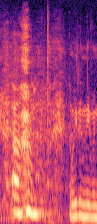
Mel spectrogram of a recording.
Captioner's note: audience chuckles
